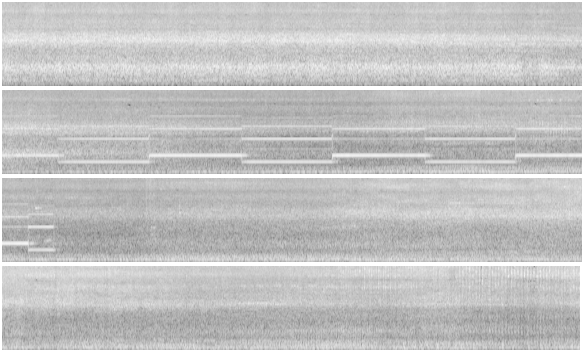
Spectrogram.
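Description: Passenger train rolling past a railway level crossing, its rushing noise dropping away about six seconds in. The crossing's electronic warning alarm then sounds an alternating low–high two-tone signal, about a second per tone, and stops about fifteen seconds in as the barrier lifts. Motorcycle engines idle and rev underneath.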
